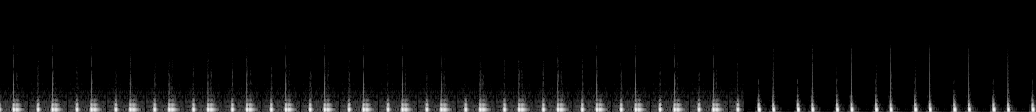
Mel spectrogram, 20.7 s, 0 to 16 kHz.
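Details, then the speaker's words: Teaching heart-sound audio: regular heartbeat at about 77 per minute with crisp first and second sounds, where the second sound splits then closes. Paradoxical splitting of S2, as seen in reversed right-to-left activation. "Ahora vamos a escuchar el desdoblamiento paradójico del segundo ruido. Como dijimos, esto puede ocurrir en una situación en la que la activación eléctrica del corazón ocurra a la inversa, de derecha a izquierda,"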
